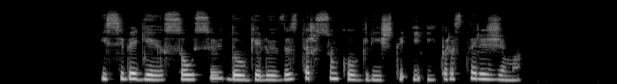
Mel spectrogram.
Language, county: Lithuanian, Vilnius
